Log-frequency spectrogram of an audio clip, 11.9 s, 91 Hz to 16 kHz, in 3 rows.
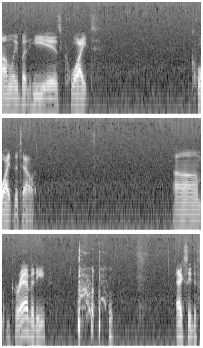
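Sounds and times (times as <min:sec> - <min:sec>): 
speech: 0:00.0 - 0:02.0, 0:03.9 - 0:04.7, 0:07.4 - 0:10.3, 0:11.4 - 0:11.9
person coughing harshly: 0:09.5 - 0:10.2.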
